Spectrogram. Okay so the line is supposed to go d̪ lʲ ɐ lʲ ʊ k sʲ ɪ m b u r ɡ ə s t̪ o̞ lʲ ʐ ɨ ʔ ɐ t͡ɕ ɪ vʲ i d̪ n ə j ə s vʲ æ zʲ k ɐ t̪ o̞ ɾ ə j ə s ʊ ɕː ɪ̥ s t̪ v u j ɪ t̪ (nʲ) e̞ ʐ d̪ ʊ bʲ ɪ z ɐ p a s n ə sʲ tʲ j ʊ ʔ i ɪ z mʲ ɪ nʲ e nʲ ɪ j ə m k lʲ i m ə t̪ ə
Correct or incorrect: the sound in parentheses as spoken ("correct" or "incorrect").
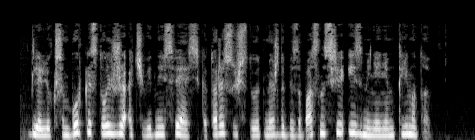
incorrect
